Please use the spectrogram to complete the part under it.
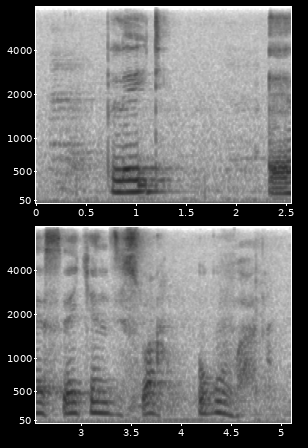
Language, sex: Xhosa, male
